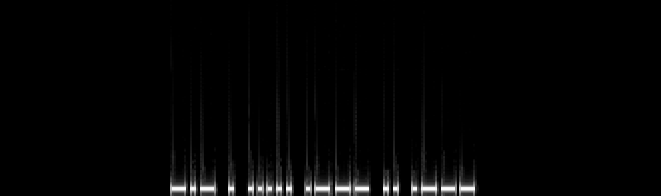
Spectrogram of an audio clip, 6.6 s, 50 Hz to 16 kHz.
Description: Morse code, heard as a keyed tone, about 25 wpm, 700 Hz. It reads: KE5JIJ
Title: USA Call Signs - 6 Characters - Repeated 3x - 25wpm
